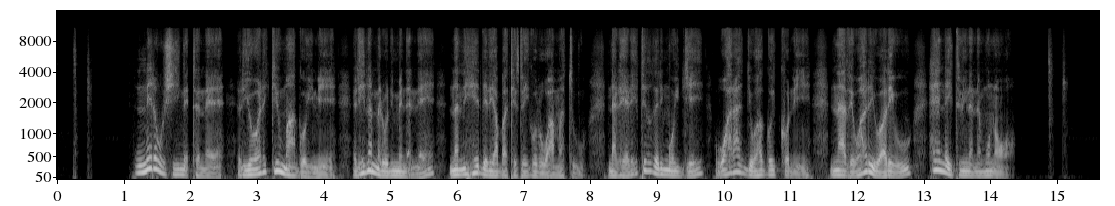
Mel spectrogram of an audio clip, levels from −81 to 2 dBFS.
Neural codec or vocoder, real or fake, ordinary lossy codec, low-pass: codec, 16 kHz in and 24 kHz out, 0.8 kbps, FocalCodec, streaming, 65536 codes; fake; none; 10.8 kHz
